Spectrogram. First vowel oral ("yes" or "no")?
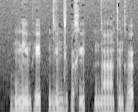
no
